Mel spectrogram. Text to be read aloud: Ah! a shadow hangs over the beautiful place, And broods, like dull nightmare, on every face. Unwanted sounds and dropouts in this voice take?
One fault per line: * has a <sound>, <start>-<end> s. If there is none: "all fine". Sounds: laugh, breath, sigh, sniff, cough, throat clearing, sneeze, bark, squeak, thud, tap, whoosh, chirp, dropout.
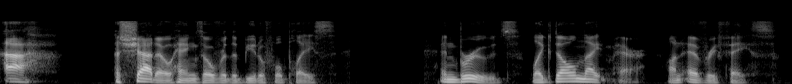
all fine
